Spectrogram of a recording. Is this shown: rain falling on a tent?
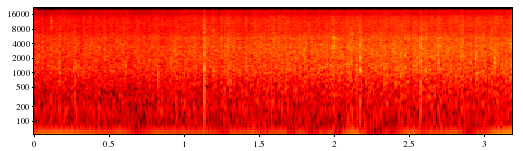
yes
